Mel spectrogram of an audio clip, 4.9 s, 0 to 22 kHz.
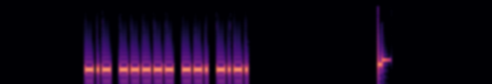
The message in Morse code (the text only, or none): K0GC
